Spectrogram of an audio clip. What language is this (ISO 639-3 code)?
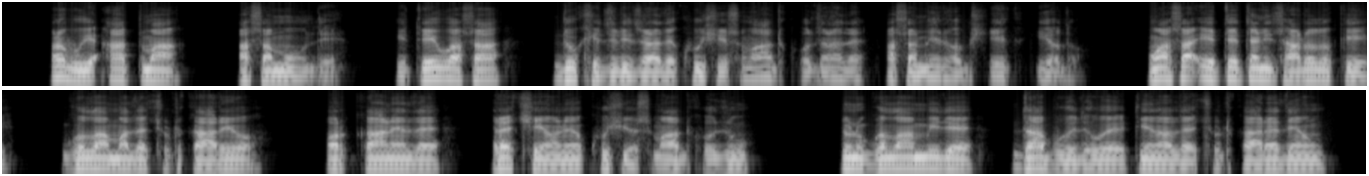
kfx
